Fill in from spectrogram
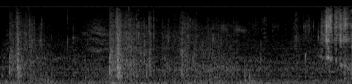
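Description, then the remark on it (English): Loud crunching of Lay's potato chips being eaten while watching playoff games, a series of sharp brittle crackles in irregular bursts with a sharper crunch near the end, no voices. “Do you eat any louder? It's normal to eat loud.”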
